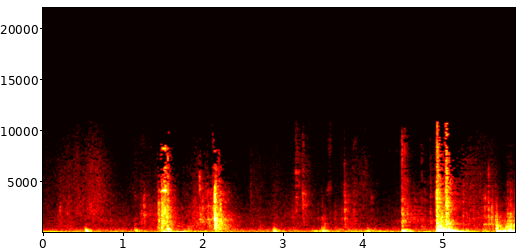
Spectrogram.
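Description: A house door opening and closing as someone comes home: soft creaks and light knocks, then a heavier thud as the door shuts near the end, low in level throughout.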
